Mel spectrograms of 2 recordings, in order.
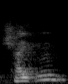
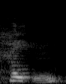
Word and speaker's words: chitin: of something called well i've heard it pronounced two ways either chitin or chitin okay and so its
